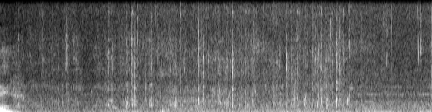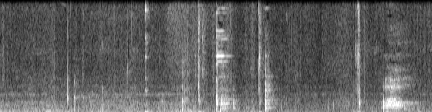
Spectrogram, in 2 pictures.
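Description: A spoon clinking lightly in a bowl as a soy and rice-vinegar dipping sauce is stirred, with scattered clinks, more of them near the end. Under them a pan of gyoza hisses steadily as the water in it boils off.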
